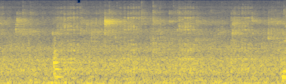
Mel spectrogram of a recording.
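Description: Quiet, steady shaving or scraping, a soft dry rasp, broken by a few faint clicks or catches. No one speaks.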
